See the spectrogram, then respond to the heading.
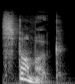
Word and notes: stomach: British English

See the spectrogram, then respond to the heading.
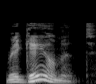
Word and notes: regalement: British English

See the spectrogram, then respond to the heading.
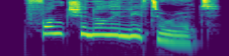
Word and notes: functional illiterate: British English

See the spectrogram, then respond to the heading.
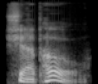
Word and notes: chapeau: British English

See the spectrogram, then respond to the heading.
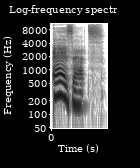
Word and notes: ersatz: British English

